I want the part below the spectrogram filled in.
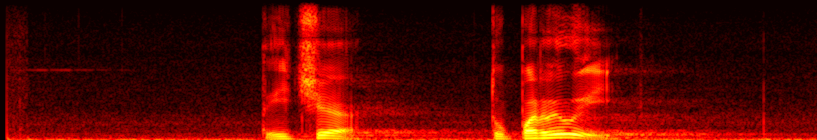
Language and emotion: Russian, angry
